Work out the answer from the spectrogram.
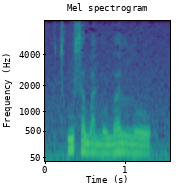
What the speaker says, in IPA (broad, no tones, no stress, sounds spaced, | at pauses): tʰ u s ɐ w a n o w ɐ lː o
